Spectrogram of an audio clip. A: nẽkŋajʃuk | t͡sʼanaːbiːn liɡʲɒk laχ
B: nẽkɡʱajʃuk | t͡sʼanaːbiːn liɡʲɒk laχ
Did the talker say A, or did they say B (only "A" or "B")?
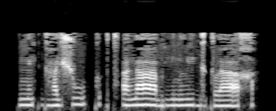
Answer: B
